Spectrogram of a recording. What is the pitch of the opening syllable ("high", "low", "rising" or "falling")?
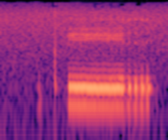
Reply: low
